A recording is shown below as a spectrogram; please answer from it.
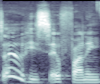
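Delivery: gushing through giggles. Retelling what a character says about an email: imitating a giggly gush. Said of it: "John gags when she giggles 'cause she says".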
